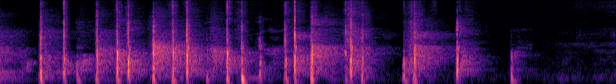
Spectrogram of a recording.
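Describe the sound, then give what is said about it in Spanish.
A short burst of applause for all the people who helped discover encephalitis, from a few pairs of hands: about twenty sharp, crisp claps in a quick, uneven patter that thins out and stops after a couple of seconds. “Mano, un aplauso para, para toda la gente que ayudó a que se descubra la encefalitis.”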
